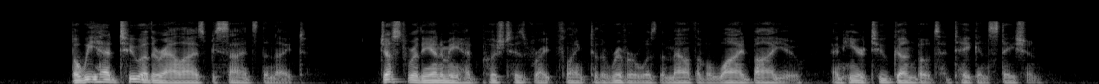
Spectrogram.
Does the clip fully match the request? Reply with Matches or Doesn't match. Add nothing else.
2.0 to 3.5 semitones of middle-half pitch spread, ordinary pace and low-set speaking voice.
Matches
